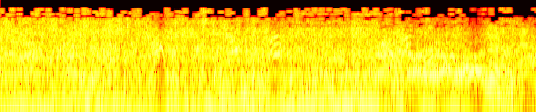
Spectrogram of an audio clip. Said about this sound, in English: is a dog pool party, and there's some sound from it. You got to see it, though. It's exactly what it sounds like. Bunch of dogs swimming and playing in a pool.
